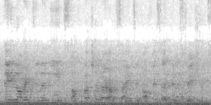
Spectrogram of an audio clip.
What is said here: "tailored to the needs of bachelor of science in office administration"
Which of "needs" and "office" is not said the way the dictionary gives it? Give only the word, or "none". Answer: needs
